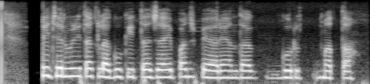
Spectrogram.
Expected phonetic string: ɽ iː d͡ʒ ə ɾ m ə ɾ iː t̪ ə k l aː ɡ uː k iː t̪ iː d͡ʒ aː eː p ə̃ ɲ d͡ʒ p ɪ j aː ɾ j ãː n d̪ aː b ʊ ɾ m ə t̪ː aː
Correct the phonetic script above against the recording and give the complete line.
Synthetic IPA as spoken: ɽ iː d͡ʒ ə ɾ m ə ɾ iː t̪ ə k l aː ɡ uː k iː t̪ aː d͡ʒ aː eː p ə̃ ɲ d͡ʒ p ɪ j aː ɾ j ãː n d̪ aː ɡ ʊ ɾ m ə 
